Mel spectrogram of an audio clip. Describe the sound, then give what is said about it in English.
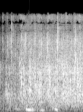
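An audience applauds with moderate, steady clapping that stays even in level and never builds into a rousing ovation. “That's not a rousing applause from, well, maybe. There's a lot of old people.”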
